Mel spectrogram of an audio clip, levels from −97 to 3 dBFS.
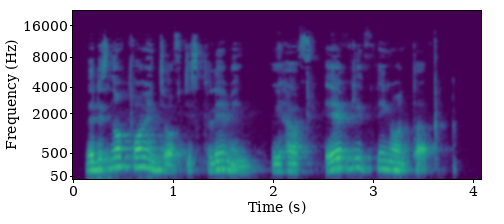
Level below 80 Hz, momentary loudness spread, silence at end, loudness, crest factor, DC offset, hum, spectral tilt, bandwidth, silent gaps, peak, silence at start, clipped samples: -72 dBFS; 10 LU; 0.25 s; -35 LUFS; 18 dB; under 0.1%; none; -6.5 dB/octave; 14 kHz; none; -18 dBFS; 0.1 s; under 0.1%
